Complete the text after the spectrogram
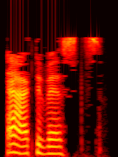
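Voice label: "activists", English, British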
